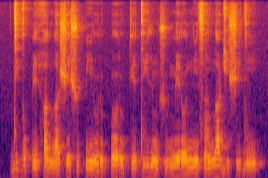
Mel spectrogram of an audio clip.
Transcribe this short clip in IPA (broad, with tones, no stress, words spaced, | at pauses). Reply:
di˦ɡo˧k͡pe˨ha˧ na˨ʃe˨˦ʃu˧ k͡pĩ˨ɾu˨˦ ɾu˧ k͡po˦ ɾu˦˨ke˨˦ti˦jũ˦˨ ʃu˨˦me˦ɾo˦ nĩ˦ sã˧na˦ɡi˧ ʃi˧dĩ˧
